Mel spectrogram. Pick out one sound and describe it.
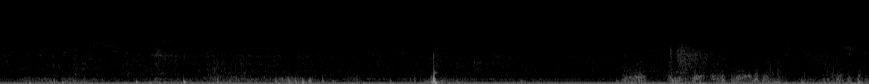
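A man speaks softly and briefly, heard through a microphone in a large echoing hall.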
